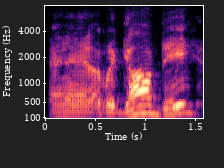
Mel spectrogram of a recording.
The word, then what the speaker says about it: Regarde: It's a horse called Regarde, if we're going to give it the correct pronunciation.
